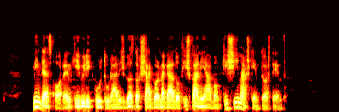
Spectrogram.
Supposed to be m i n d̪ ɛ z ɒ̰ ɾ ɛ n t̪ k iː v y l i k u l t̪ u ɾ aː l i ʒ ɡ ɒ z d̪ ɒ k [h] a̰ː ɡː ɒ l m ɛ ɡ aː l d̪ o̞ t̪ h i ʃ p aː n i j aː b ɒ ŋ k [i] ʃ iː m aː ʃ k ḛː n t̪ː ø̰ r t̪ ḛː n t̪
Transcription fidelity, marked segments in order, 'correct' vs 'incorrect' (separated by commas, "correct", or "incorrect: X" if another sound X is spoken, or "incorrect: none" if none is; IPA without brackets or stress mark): incorrect: ʃ, correct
